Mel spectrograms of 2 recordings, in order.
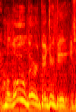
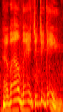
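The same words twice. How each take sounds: First: The voice sounds deep and full. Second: The voice sounds thin and nasal. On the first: This is how the phone makes the voice sound. The speaker calls it right. "it would go from like my phone" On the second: This is how the recording microphone makes the voice sound. The speaker calls it wrong. "a lot more nasally than it really is"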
